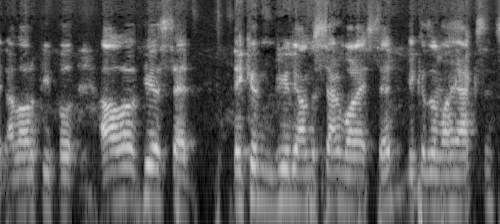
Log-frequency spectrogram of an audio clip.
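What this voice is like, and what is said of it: Speaks with a British-sounding accent. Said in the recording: “my weird wannabe British accent, because it's habitual”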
